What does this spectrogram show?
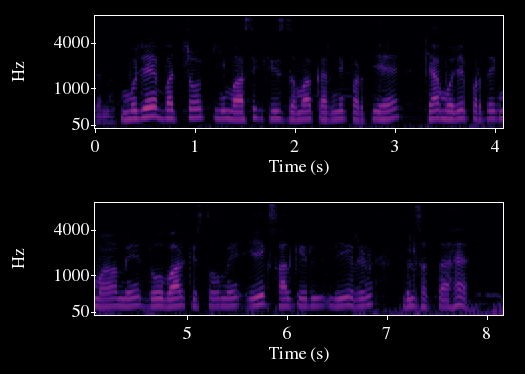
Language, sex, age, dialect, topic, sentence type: Hindi, male, 36-40, Garhwali, banking, question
